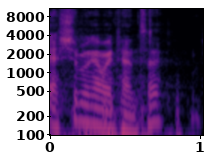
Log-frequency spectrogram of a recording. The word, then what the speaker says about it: Shin Megami Tensei: Shin Megami Tensei, is that what it's pronounced? – Yeah, Shin Megami Tensei. – Correct. Look at me, nailing it.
